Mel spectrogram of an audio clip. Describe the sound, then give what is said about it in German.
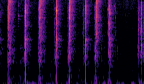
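A label maker clicks sharply about eight times in a steady rhythm, each crisp mechanical snap fairly loud, with brief quiet gaps and no talking. “benutze das mehr als wundervolle Etikettiergerät.”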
